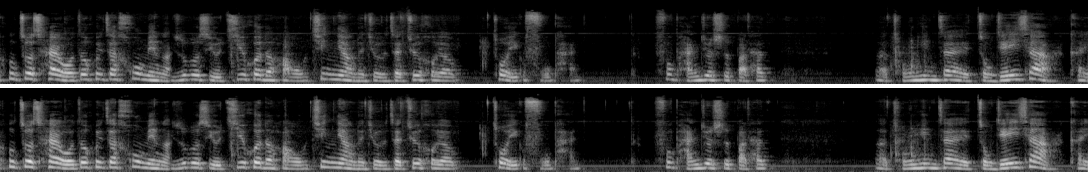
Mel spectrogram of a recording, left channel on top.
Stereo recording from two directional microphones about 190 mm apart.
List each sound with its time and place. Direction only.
0.0 s speech: 25° right (ahead or behind)
8.7 s speech: 30° right (ahead or behind)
